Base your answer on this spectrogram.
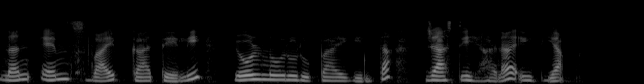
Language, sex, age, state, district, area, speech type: Kannada, female, 30-45, Karnataka, Shimoga, rural, read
